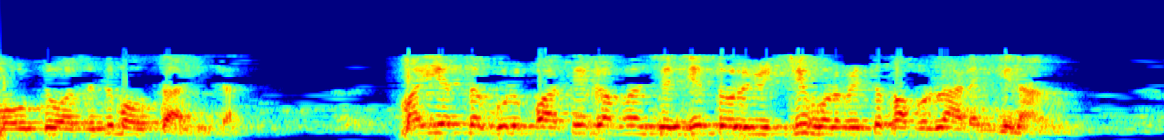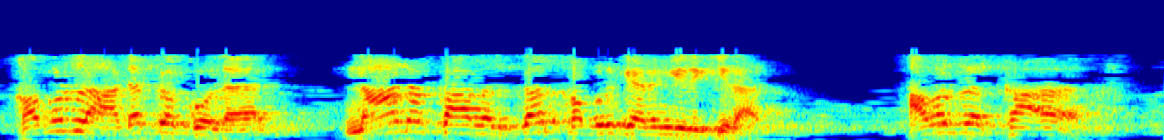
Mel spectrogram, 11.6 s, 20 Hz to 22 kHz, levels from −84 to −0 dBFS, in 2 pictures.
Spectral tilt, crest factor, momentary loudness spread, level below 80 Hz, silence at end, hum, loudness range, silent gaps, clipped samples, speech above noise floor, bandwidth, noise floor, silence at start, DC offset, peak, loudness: -7 dB/octave; 12 dB; 8 LU; -42 dBFS; 0 s; none; 2 LU; none; 0.2%; 25 dB; 5.4 kHz; -37 dBFS; 0 s; under 0.1%; 0 dBFS; -11 LUFS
